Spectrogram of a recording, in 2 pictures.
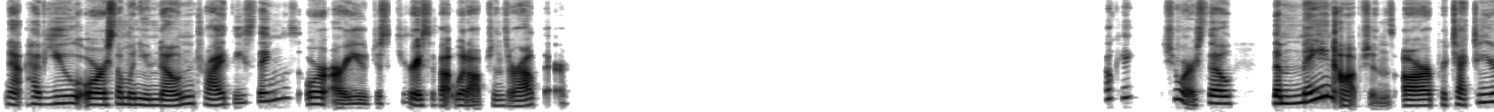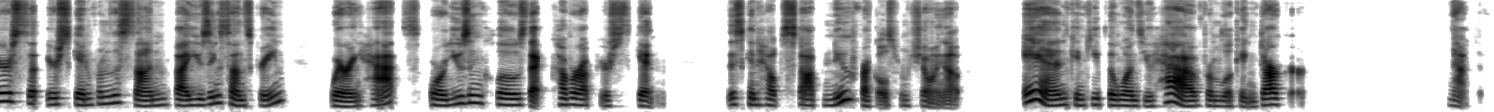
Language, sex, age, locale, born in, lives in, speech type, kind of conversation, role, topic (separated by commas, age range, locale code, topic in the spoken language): English, female, 35-39, en-US, United States, United States, read, expert-assistant, expert, Why do some people have freckles?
